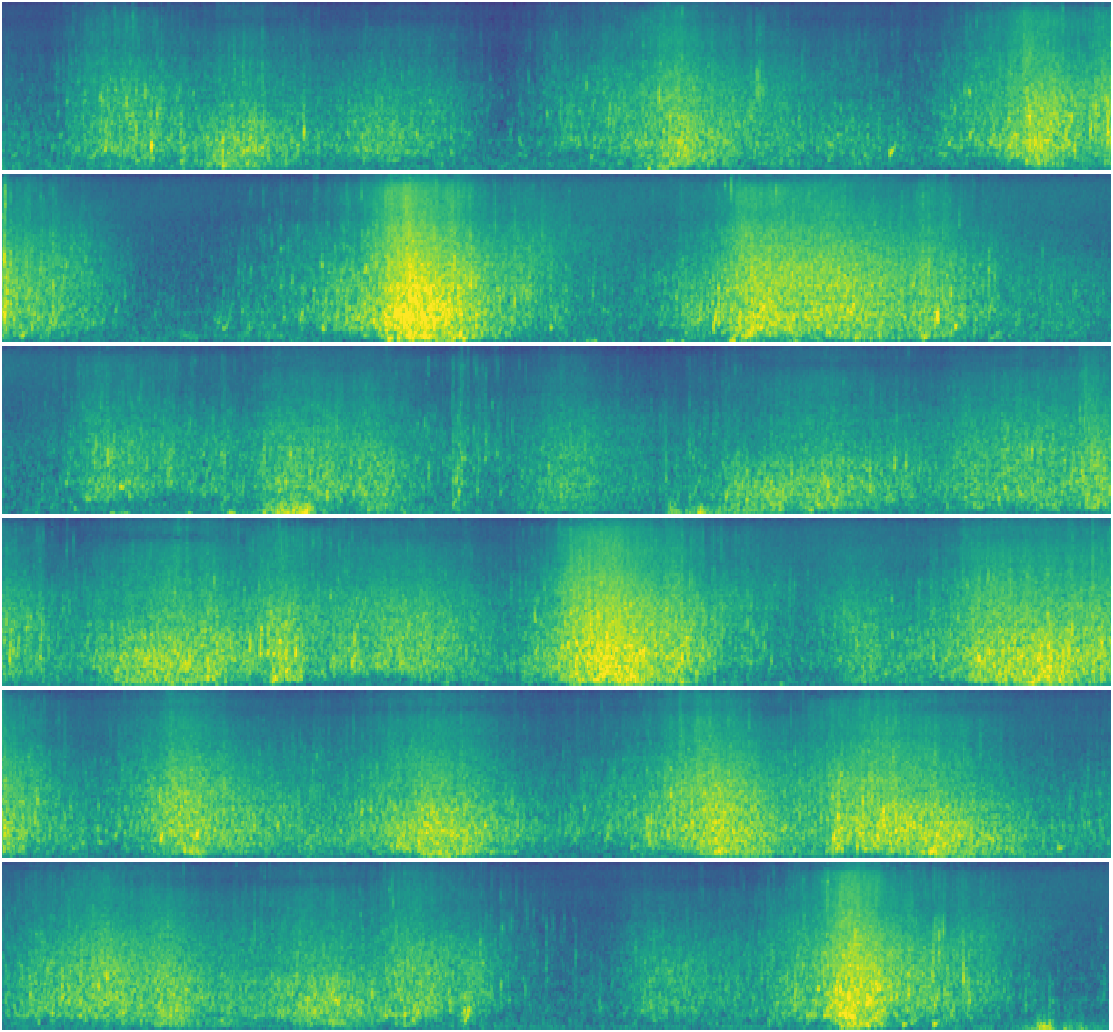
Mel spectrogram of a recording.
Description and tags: BEACH SMALL SAND
small sandy beach
atmosphere, beach, sand, sea, small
